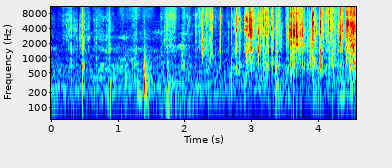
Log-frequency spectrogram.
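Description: Shiny foil wrapper of a 2012 Topps Series 2 baseball card pack crinkling and tearing as it is opened, loud and dense from about halfway in. Before that, light clicks of cards being handled.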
